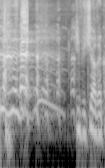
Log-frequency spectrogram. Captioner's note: laughter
